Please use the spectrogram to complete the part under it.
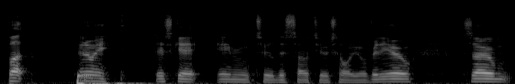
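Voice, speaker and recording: Recording a laid-back tutorial vlog in his room, a Welsh YouTuber fighting a cold meanders and repeats himself. The voice is mid-range and smooth, moving a little slowly.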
